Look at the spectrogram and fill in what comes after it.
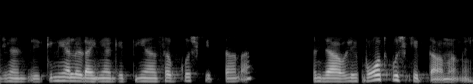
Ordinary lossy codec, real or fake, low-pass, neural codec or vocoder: none; fake; 3.6 kHz; codec, 16 kHz, 8 kbps, FunCodec, trained on LibriTTS, 25 frames a second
